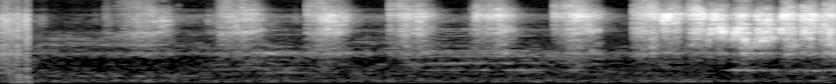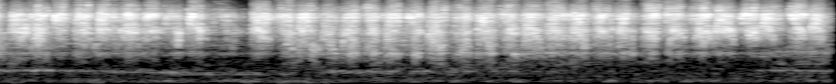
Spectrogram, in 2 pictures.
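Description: Long black-polished nails scratch fast across a flat, solid, wet painted concrete floor with puddles. Several separate short, bright rasps come first, then they merge into a continuous, dense, hissing scrape that briefly dips before carrying on to the end.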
